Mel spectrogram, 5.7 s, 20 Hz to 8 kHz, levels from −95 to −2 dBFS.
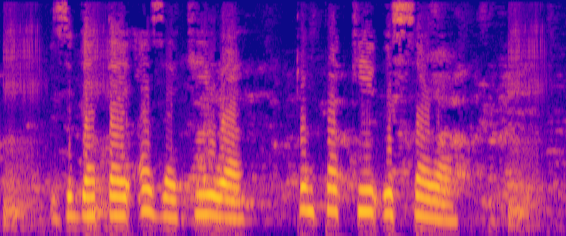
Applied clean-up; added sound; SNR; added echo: none; Fart; 14 dB; none.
